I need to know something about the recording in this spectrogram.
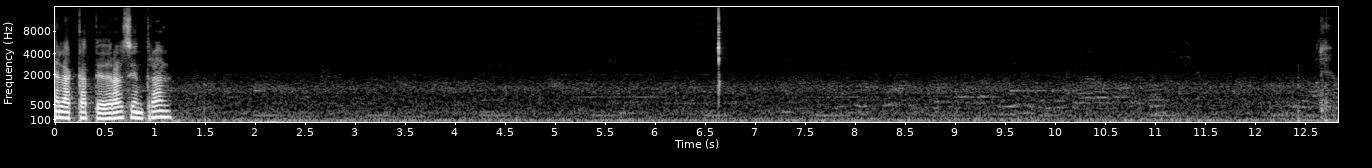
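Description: A young man speaks into a microphone, calmly and close up.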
